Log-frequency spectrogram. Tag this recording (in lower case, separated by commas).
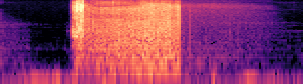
fire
